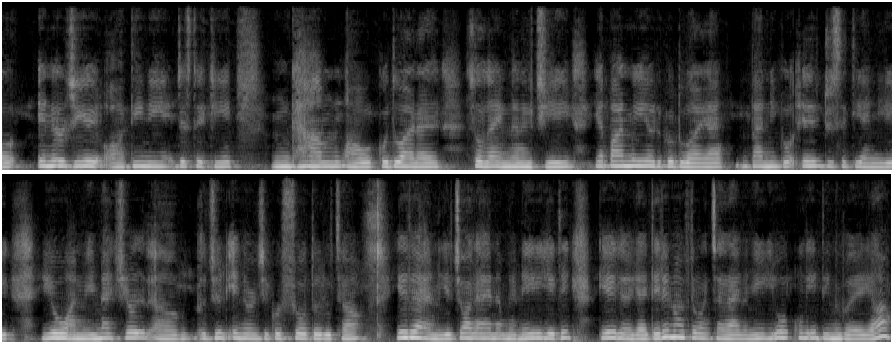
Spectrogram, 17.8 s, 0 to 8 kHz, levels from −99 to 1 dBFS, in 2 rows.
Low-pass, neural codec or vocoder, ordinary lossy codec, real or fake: none; codec, 16 kHz, 1 kbps, FunCodec, trained on LibriTTS, 50 frames a second; none; fake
